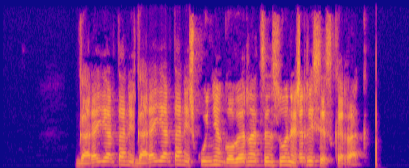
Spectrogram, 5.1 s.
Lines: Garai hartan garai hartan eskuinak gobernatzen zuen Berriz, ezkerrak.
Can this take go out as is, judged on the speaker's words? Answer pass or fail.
pass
